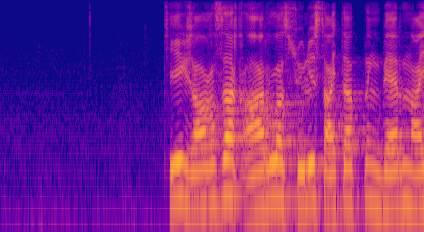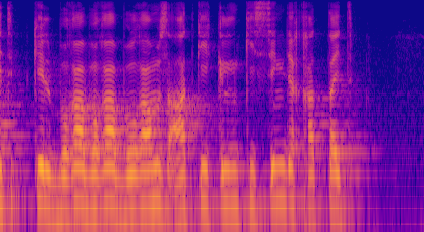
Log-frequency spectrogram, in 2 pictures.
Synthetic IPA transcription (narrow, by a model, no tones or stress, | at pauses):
t̪ʰe̞kʒɑlˠʁəs̬ɑqɑɾlˠəsɵjle̞sɑjt̪ɑt̪ənəɴbæɾɪnɑjt̪əp̚kʲʰe̞lbʊʁɑbʊʁɑbʊlˠʁɑməzɑt̪kʲʰe̞kʲɪlɪŋkʲʰe̞sːe̞ŋd̪e̞qʰɑt̪ːɑjt̪ə̥p̚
